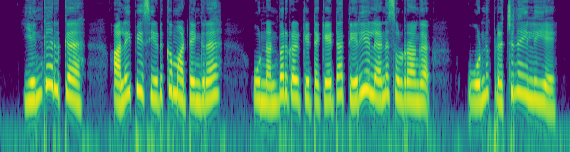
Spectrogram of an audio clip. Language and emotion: Tamil, fearful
